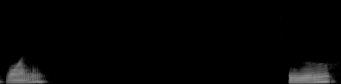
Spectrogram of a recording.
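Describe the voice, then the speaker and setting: Speaking quietly in his non-native English, a man vlogs casually as he assembles a toy set at home, hesitating often, leaning on fillers, and sounding dry in the throat. His fairly low, gravelly voice holds a steady tone, and the audio comes through narrow and tinny.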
